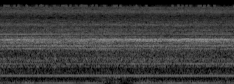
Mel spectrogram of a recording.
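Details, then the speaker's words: New Surpass Hobby ESC cooling fan just installed in an Arrma Senton 4x4 RC truck, replacing a broken one; steady, high, even whine with no wobble or rattle, good airflow: normal fan whine. "let test this baby out see if works like a charm got some nice blow through there"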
